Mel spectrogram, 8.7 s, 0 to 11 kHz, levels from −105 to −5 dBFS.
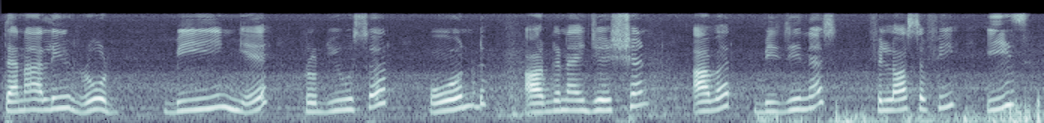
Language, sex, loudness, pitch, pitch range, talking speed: English, female, -19 LUFS, 250 Hz, 230-280 Hz, 85 wpm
